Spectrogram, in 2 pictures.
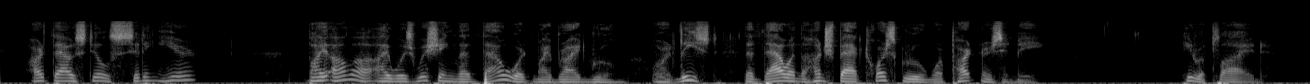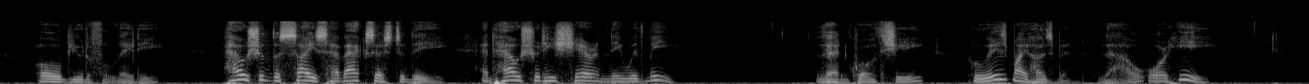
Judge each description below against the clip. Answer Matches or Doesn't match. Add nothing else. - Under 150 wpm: Matches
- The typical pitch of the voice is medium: Doesn't match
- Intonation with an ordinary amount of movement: Doesn't match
